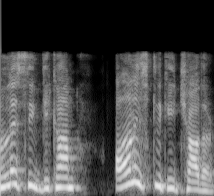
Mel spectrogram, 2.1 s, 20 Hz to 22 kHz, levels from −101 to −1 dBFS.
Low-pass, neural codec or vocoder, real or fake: 7.2 kHz; codec, 16 kHz, 4 kbps, X-Codec, WavLM features, trained on Multilingual LibriSpeech; fake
